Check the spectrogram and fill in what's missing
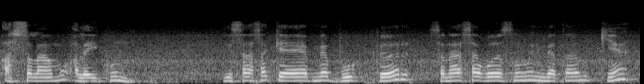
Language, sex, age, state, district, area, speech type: Kashmiri, male, 18-30, Jammu and Kashmir, Pulwama, rural, spontaneous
